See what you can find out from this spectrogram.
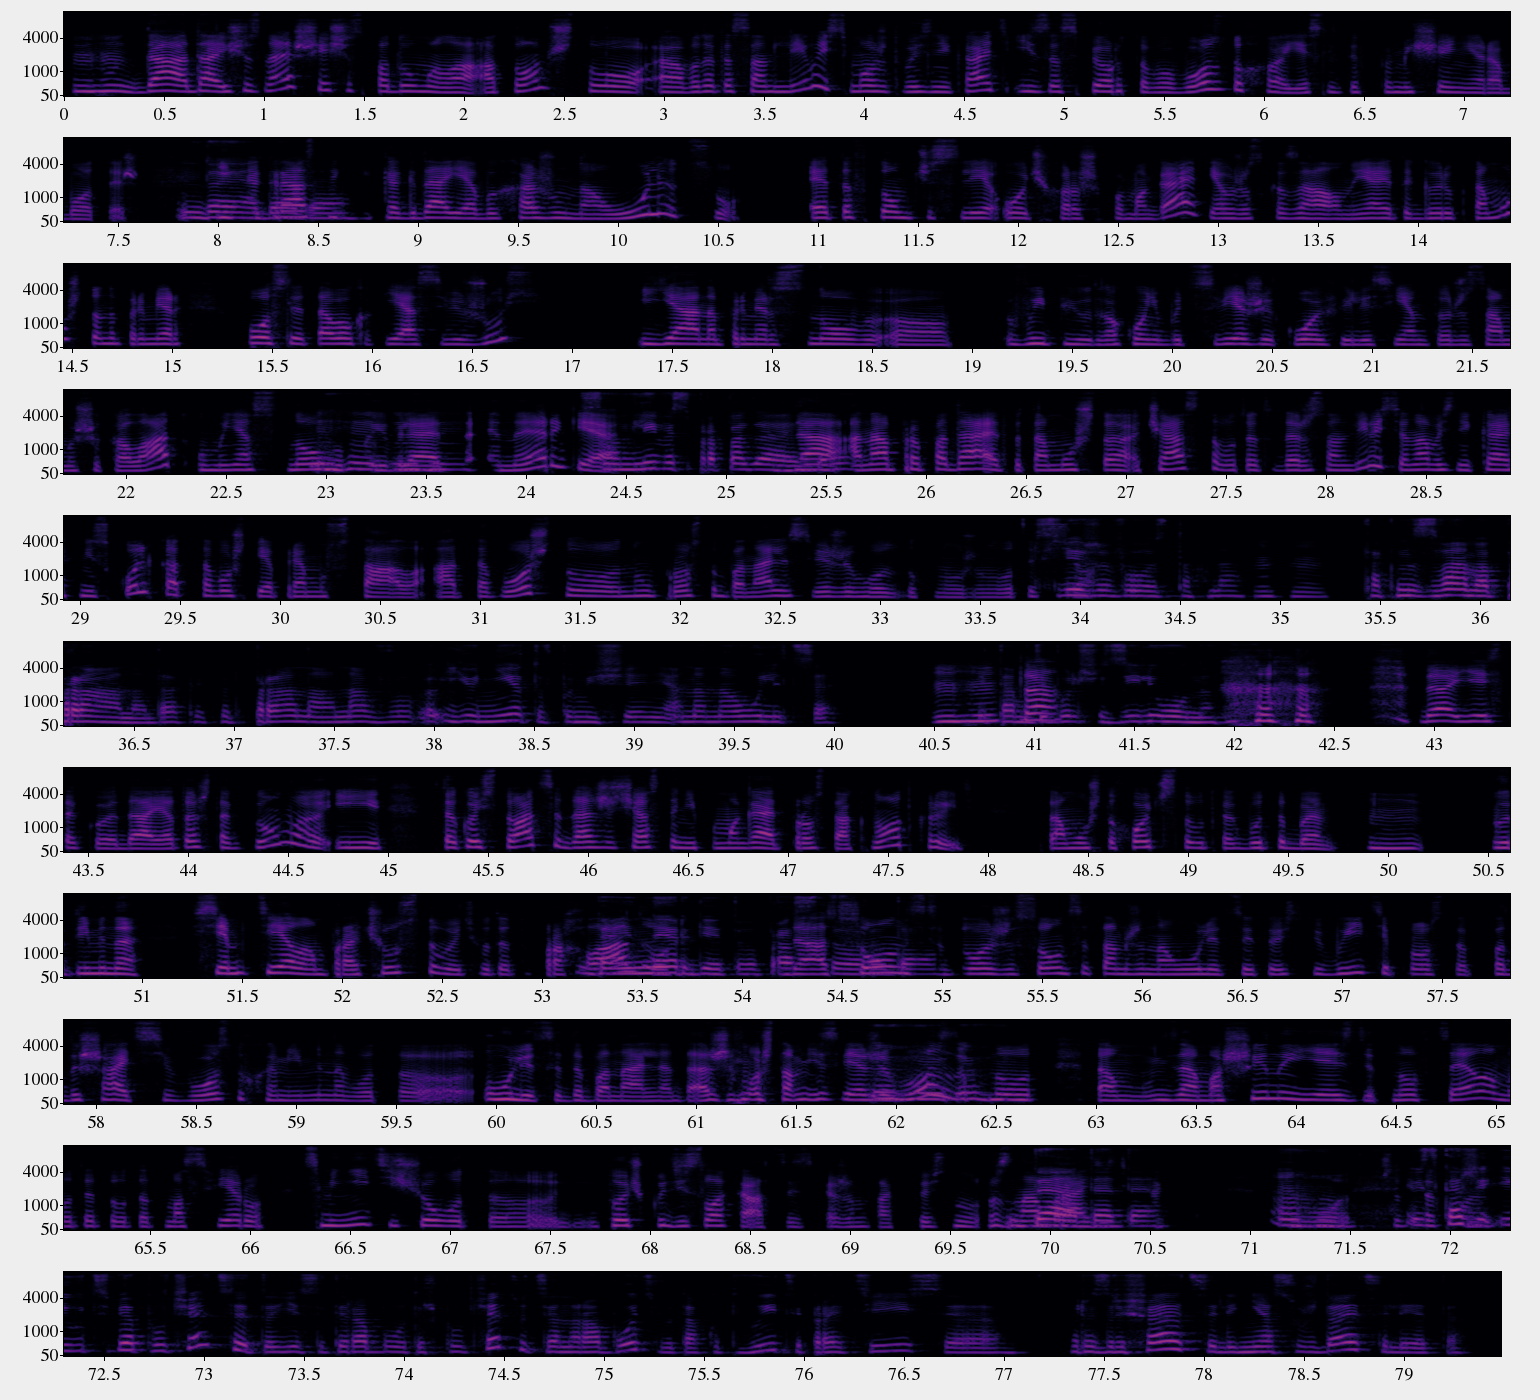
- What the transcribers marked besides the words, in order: laugh; laughing while speaking: "может"
- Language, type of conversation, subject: Russian, podcast, Как понять, что вам нужен отдых, а не ещё чашка кофе?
